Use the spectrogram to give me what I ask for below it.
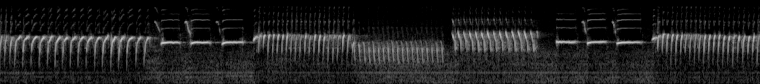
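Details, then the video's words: Canary in full song, a loud clean recording: fast pulsed trills at several pitches broken by sets of three sharp whistled notes, with a faint steady hum underneath. "اروع صوت كناري"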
